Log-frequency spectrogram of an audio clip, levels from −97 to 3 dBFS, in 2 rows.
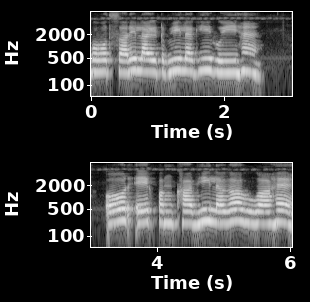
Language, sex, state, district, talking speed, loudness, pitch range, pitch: Hindi, female, Uttar Pradesh, Shamli, 140 wpm, -15 LUFS, 215-235 Hz, 220 Hz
